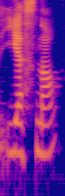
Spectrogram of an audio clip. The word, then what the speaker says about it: Jasna: Puis là, on aurait dit que Jasna, apparemment ça se prononce Yasna, Ah Ok, ouais, ok. yes. apparemment le J c'est un Y.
